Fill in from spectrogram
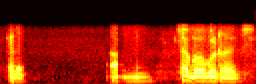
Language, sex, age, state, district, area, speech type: Tamil, male, 18-30, Tamil Nadu, Tiruppur, rural, conversation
